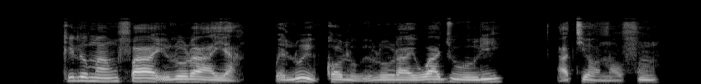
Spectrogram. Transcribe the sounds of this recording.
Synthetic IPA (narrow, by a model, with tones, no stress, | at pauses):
ki˦lo˦mãː˦˧n̩˦fa˦i˨ɾo˧ɾa˧a˧ja˨ | k͡pɛ˨lo˨˦i˦˨kɔ˧lu˨i˨ɾo˧ɾa˧i˧wa˦d͡ʒu˦o˧ɾi˦ | a̰˦˨ti˧ɔ˨nɔ̃˨fũ˦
